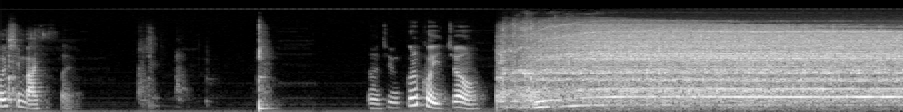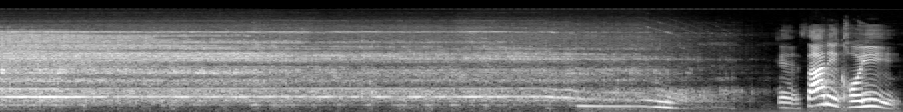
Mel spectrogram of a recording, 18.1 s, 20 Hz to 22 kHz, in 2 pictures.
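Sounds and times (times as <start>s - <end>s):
blender motor winding down: 5.0s - 16.7s
blender whirling liquid: 5.0s - 16.7s.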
